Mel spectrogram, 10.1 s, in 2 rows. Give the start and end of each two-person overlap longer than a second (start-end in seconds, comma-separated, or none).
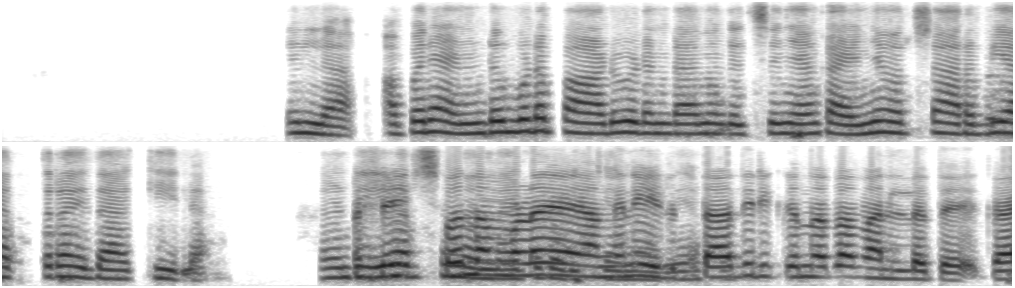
6.8-8.7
